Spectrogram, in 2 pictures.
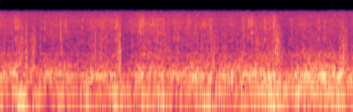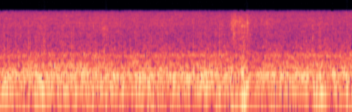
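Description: Steady low rumble of a moving police car's engine and tyres, heard from inside the cabin, with a faint steady hum running under it.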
